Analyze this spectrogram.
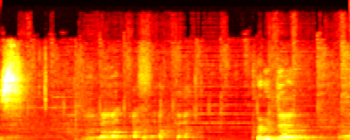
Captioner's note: laughter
